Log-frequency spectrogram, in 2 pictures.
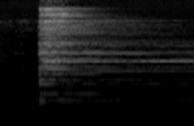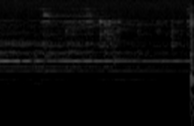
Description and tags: Inside piano contact mic coin scrape
A coin scraping recorded inside a piano with a contact mic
